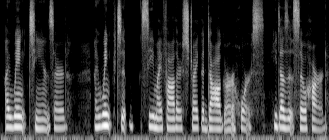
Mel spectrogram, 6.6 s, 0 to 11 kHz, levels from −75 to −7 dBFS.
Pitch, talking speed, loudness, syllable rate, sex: 195 Hz, 190 wpm, -19 LUFS, 4.8 syllables/s, female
